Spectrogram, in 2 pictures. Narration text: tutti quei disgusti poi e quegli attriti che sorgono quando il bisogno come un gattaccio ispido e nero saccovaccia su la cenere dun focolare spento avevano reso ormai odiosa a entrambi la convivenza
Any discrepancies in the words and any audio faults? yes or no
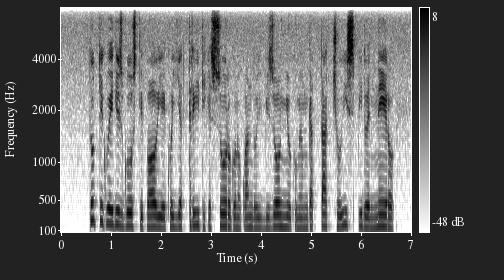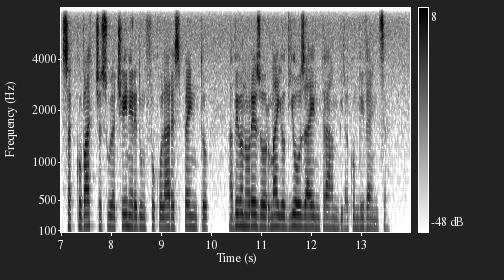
no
